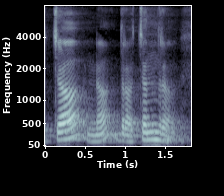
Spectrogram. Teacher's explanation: ચંદ્ર લખાય ત્યારે ખરેખર તેના વર્ગના અનુનાસિક વ્યંજન સાથે ચંદ્ર બોલાય છે.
